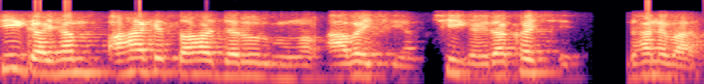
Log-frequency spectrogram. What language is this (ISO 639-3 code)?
mai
